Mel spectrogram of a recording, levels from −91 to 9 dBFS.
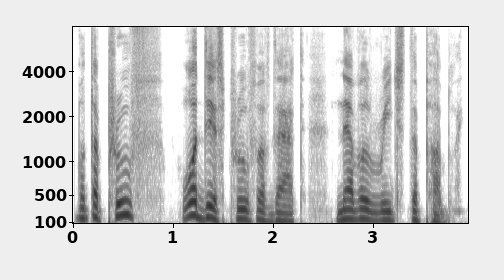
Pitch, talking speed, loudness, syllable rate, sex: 135 Hz, 165 wpm, -20 LUFS, 4.5 syllables/s, male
